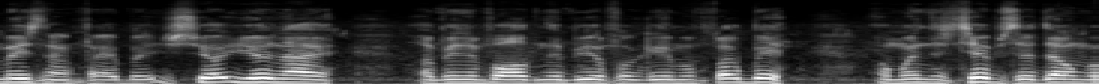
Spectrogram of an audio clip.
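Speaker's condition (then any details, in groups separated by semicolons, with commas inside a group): MND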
